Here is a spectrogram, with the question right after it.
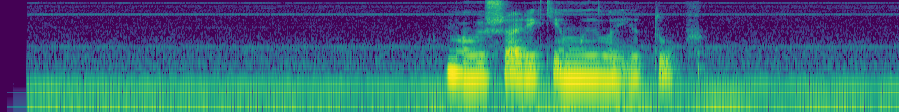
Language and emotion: Russian, neutral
